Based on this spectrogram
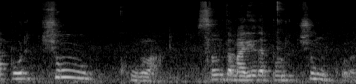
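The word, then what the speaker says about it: Porciúncula: Cula, Santa Maria da por tiúncula se pronuncia assim, tá bem?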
